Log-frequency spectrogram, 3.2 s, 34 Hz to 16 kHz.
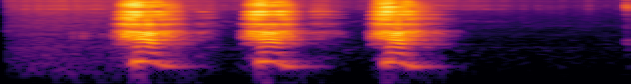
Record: {"exhalation_length": "3.2 s", "exhalation_amplitude": 32768, "exhalation_signal_mean_std_ratio": 0.39, "survey_phase": "beta (2021-08-13 to 2022-03-07)", "age": "18-44", "gender": "Male", "wearing_mask": "No", "symptom_none": true, "smoker_status": "Never smoked", "respiratory_condition_asthma": true, "respiratory_condition_other": false, "recruitment_source": "REACT", "submission_delay": "12 days", "covid_test_result": "Negative", "covid_test_method": "RT-qPCR", "influenza_a_test_result": "Negative", "influenza_b_test_result": "Negative"}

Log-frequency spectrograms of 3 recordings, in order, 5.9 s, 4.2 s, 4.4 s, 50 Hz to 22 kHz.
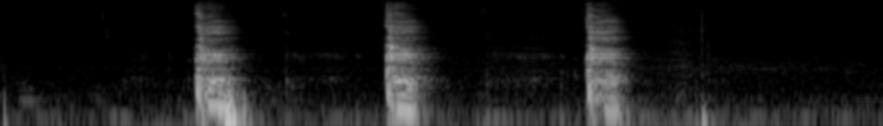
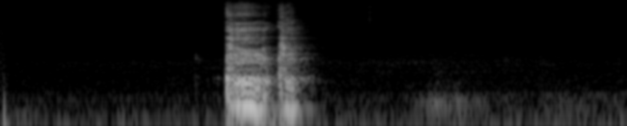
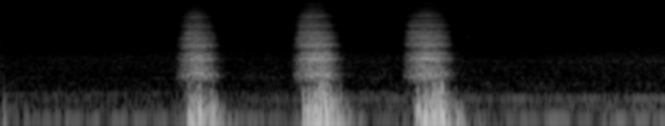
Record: {"three_cough_length": "5.9 s", "three_cough_amplitude": 3718, "three_cough_signal_mean_std_ratio": 0.32, "cough_length": "4.2 s", "cough_amplitude": 3771, "cough_signal_mean_std_ratio": 0.27, "exhalation_length": "4.4 s", "exhalation_amplitude": 3148, "exhalation_signal_mean_std_ratio": 0.38, "survey_phase": "alpha (2021-03-01 to 2021-08-12)", "age": "18-44", "gender": "Male", "wearing_mask": "No", "symptom_headache": true, "smoker_status": "Current smoker (1 to 10 cigarettes per day)", "respiratory_condition_asthma": false, "respiratory_condition_other": false, "recruitment_source": "Test and Trace", "submission_delay": "2 days", "covid_test_result": "Positive", "covid_test_method": "LFT"}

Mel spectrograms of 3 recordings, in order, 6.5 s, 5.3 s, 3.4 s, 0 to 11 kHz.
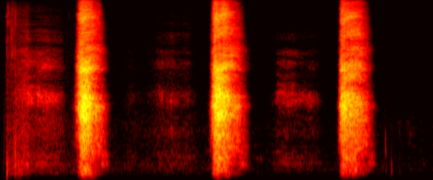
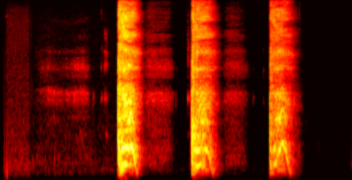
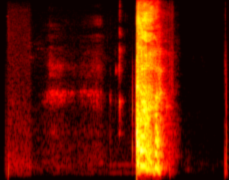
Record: {"exhalation_length": "6.5 s", "exhalation_amplitude": 15937, "exhalation_signal_mean_std_ratio": 0.29, "three_cough_length": "5.3 s", "three_cough_amplitude": 28720, "three_cough_signal_mean_std_ratio": 0.28, "cough_length": "3.4 s", "cough_amplitude": 29203, "cough_signal_mean_std_ratio": 0.24, "survey_phase": "alpha (2021-03-01 to 2021-08-12)", "age": "65+", "gender": "Female", "wearing_mask": "No", "symptom_none": true, "smoker_status": "Never smoked", "respiratory_condition_asthma": false, "respiratory_condition_other": false, "recruitment_source": "REACT", "submission_delay": "1 day", "covid_test_result": "Negative", "covid_test_method": "RT-qPCR"}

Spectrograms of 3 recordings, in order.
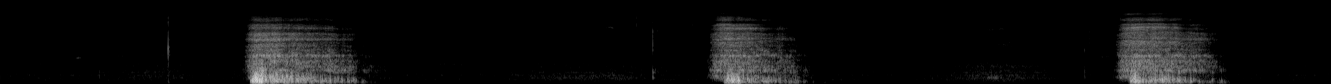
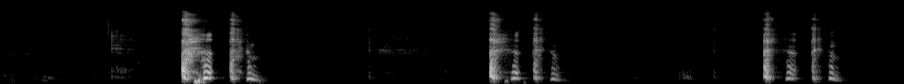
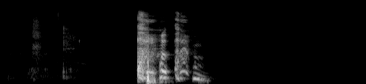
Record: {"exhalation_length": "13.3 s", "exhalation_amplitude": 23073, "exhalation_signal_mean_std_ratio": 0.27, "three_cough_length": "9.0 s", "three_cough_amplitude": 29802, "three_cough_signal_mean_std_ratio": 0.24, "cough_length": "3.7 s", "cough_amplitude": 32768, "cough_signal_mean_std_ratio": 0.24, "survey_phase": "beta (2021-08-13 to 2022-03-07)", "age": "18-44", "gender": "Female", "wearing_mask": "No", "symptom_none": true, "smoker_status": "Never smoked", "respiratory_condition_asthma": false, "respiratory_condition_other": false, "recruitment_source": "REACT", "submission_delay": "2 days", "covid_test_result": "Negative", "covid_test_method": "RT-qPCR"}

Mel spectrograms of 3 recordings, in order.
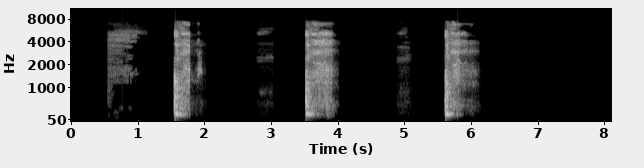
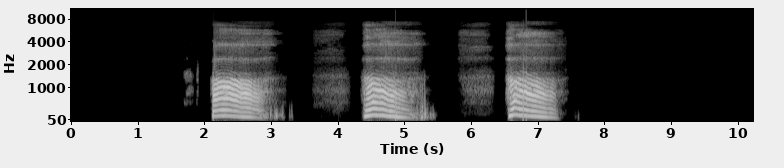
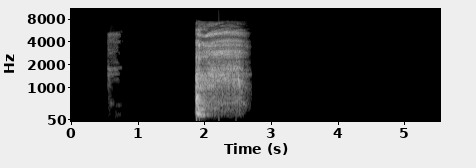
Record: {"three_cough_length": "8.1 s", "three_cough_amplitude": 32767, "three_cough_signal_mean_std_ratio": 0.27, "exhalation_length": "10.2 s", "exhalation_amplitude": 29716, "exhalation_signal_mean_std_ratio": 0.34, "cough_length": "5.5 s", "cough_amplitude": 27138, "cough_signal_mean_std_ratio": 0.27, "survey_phase": "beta (2021-08-13 to 2022-03-07)", "age": "65+", "gender": "Male", "wearing_mask": "No", "symptom_none": true, "smoker_status": "Ex-smoker", "respiratory_condition_asthma": false, "respiratory_condition_other": true, "recruitment_source": "REACT", "submission_delay": "3 days", "covid_test_result": "Negative", "covid_test_method": "RT-qPCR"}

